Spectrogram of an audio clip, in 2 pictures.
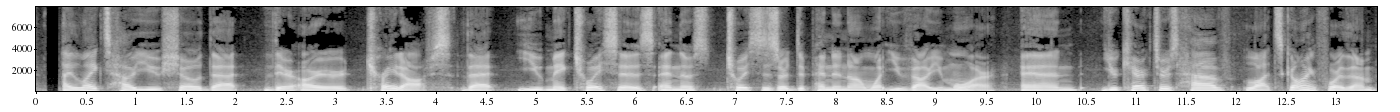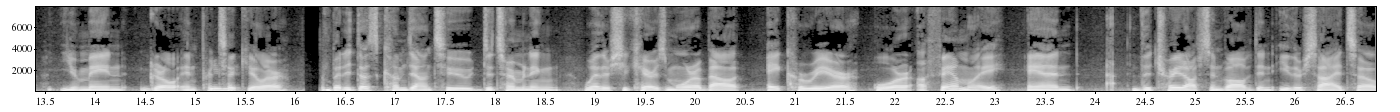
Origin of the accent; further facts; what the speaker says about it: New York, United States; born there; Oh, of course not. I mean, I'm from New York. I was born there, so it would be hard for me to embrace that kind of message.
